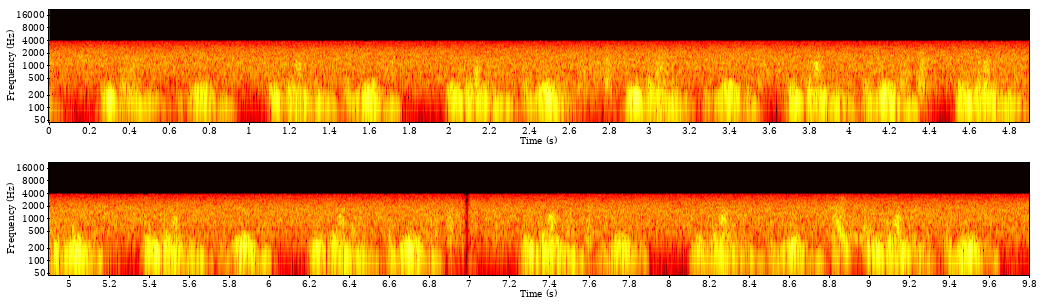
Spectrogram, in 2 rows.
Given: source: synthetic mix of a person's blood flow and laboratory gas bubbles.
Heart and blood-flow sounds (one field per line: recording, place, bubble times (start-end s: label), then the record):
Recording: Doppler ultrasound of blood flow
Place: precordium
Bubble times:
8.82-9.04 s: bubbles
From the record:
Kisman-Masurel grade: 112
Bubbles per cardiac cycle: 1 to 2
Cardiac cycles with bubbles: 1 to 10%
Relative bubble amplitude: moderate (0.250 to 0.450)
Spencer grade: 1 (occasional bubble signal discernible with the cardiac motion signal, with majority of cardiac periods free of bubbles)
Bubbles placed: anywhere in the cardiac cycle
